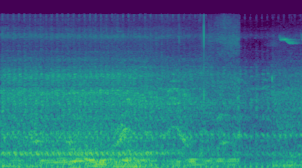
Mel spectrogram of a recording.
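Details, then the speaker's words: Yamaha Mio Gravis scooter idling after the broken cam chain tensioner spring was fixed. It had been making a loud ticking engine noise. Now a steady, even, quiet idle with no top-end ticking. "So yan pakinig naman napaka tining na"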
